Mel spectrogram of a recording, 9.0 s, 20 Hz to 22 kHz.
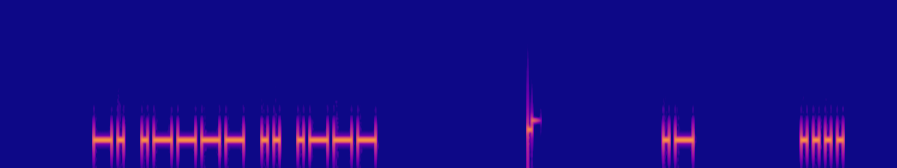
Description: Morse code, heard as a keyed tone, about 21 wpm, spaced as for 14 wpm, 700 Hz. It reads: N1IJ AH
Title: USA Call Signs - 4 Characters - 6x Character Spacing - 20wpm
